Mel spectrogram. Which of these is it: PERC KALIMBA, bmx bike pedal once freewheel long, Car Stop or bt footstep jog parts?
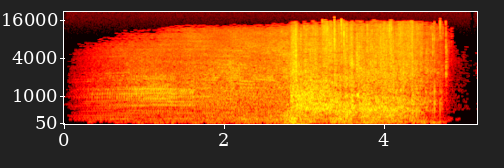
Car Stop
